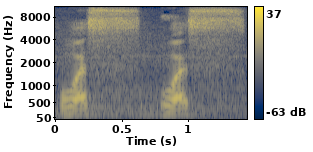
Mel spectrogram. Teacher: Adapun huruf Sin lidahnya tetap di bawah terhampar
